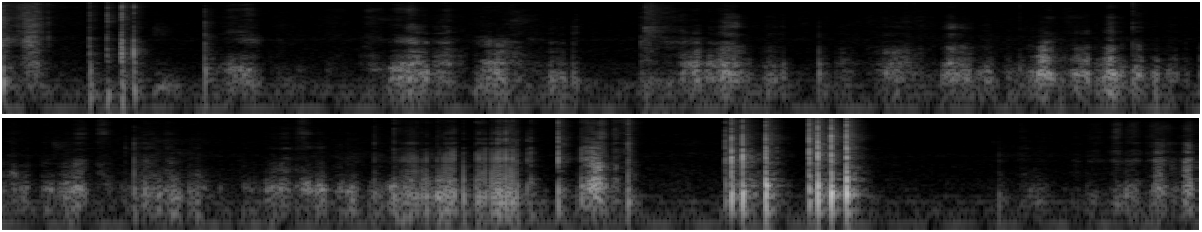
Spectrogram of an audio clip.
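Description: Long nails slowly scratch the printed surface of a hollow purple Kleenex cardboard tissue box, making soft, dry rasping strokes in irregular bursts. Near the end come a few sharper, brighter scrapes, then a brief silence before faint scratching resumes.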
